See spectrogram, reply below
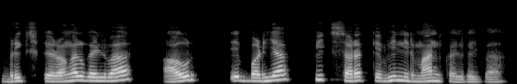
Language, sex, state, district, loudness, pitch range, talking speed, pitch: Bhojpuri, male, Bihar, Saran, -18 LUFS, 145-190 Hz, 195 wpm, 170 Hz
